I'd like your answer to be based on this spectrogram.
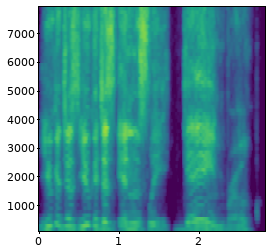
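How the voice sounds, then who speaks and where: Man, gaming podcast co-host, relaxed slangy talk, fairly high lively voice. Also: moderate pace. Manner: relaxed, slangy, reads out viewer comments. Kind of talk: casual chat.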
